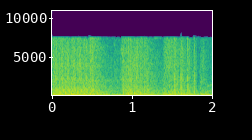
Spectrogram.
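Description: Rapid automatic gunfire from a film soundtrack: long strings of shots in quick succession over a low, steady rumble.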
